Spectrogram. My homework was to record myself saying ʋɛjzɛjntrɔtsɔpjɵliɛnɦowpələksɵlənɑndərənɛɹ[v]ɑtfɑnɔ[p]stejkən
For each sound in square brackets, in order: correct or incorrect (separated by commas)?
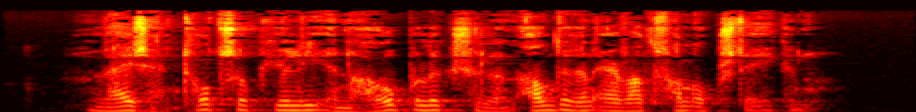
incorrect, correct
